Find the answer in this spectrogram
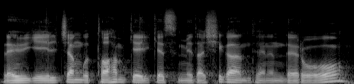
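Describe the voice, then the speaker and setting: A middle-aged man, a pastor, preaching a Sunday sermon in a church, moving between quiet, low passages and loud, urging exhortation with light jokes. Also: fairly even intonation, moderate pace. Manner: swings from hushed, low delivery to loud, exhorting peaks. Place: church sanctuary.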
